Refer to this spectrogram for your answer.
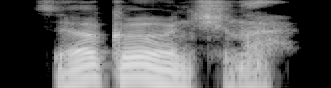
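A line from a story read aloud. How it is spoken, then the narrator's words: Quiet but clear. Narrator (Russian): сказал негромко, но достаточно четко, чтобы все услышали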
